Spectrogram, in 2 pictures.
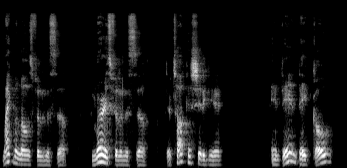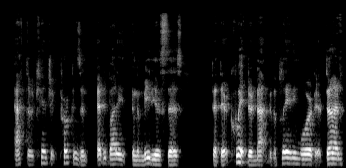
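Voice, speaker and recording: A man co-hosting a casual sports podcast, animated and joking, swearing freely as he talks over a video call. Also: medium pitch, moderate pace, echoey room. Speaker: podcast co-host. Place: home room. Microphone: headset on video call.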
